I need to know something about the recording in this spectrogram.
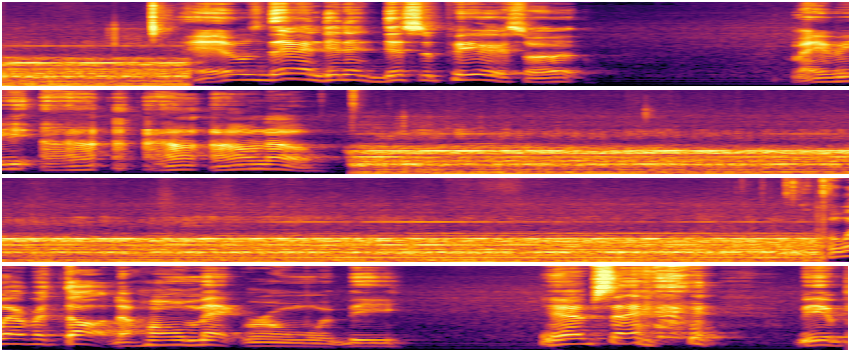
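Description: A man talks calmly and closely into a microphone, in short bursts.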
